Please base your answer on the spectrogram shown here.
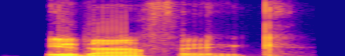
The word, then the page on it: edaphic: British English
